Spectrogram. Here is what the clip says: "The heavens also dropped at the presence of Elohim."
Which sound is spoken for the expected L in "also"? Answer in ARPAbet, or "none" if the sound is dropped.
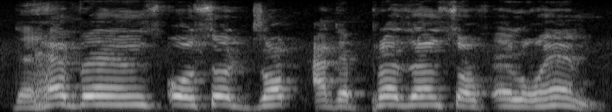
L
